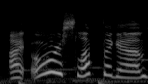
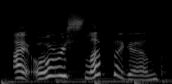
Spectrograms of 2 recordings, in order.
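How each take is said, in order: First: It is said in a high-pitched voice. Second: It is said in a normal voice.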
